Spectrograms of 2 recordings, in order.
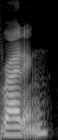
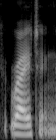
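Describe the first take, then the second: First: The T is softened into a quick flap. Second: The T is fully and crisply pronounced. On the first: It sounds less British. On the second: It sounds more British.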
